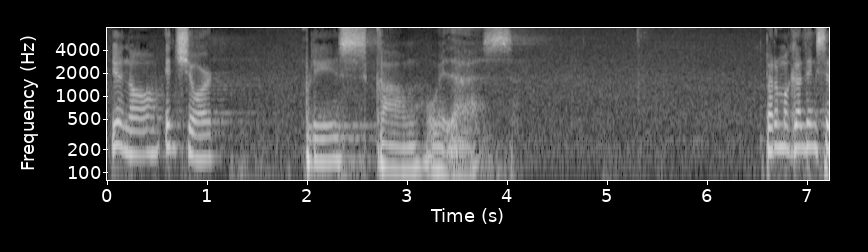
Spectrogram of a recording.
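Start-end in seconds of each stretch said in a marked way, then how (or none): 1.9-4.1 low and very slow plea. Acted. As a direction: let the request hang, tender. Sums up Moses' plea softly.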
